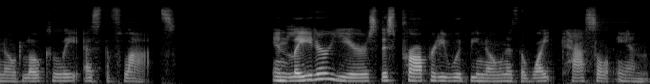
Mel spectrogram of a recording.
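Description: A woman with an unremarkable speaking voice talks at a fairly low pitch and a fairly slow pace. The recording is very clean, with a silent background. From Toronto, Canada. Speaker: author. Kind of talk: reading aloud.

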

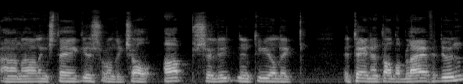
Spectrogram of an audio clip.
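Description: Monotone, flat intonation marks this man's speech at a moderate pace. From Netherlands, Eindhoven; Netherlands. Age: 70s. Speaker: cycling race announcer; retiring race announcer. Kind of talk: interview. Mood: relaxed, reflective. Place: home room.

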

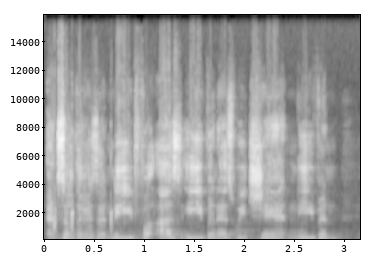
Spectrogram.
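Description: A man's high-pitched voice at a moderate pace over light background noise. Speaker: rally speaker leading a moment of silence. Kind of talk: solemn rally address with a preacherly cadence. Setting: outdoor rally with crowd. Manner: measured, grave, repetitive phrasing building emphasis. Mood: somber, earnest. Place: street.

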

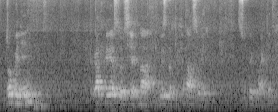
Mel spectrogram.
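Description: Speaking at a moderate pace with long, frequent pauses, a man is heard with audible room echo and light background noise. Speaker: investment consultant. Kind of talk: conference talk. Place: hall. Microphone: handheld.

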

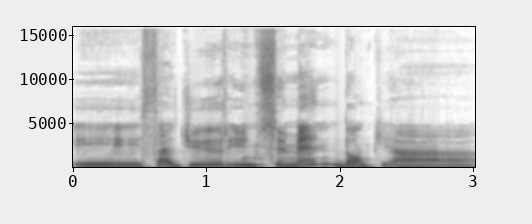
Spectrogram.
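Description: Her voice sits at a medium pitch and moves up and down in an ordinary way. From French Polynesia, Raiatea; French Polynesia. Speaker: dance school owner; dance school teacher guest. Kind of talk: casual chat. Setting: radio studio. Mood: warm, nostalgic at times. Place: studio. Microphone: studio mic.

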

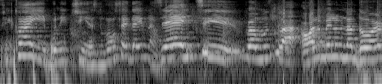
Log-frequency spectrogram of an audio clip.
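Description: A woman talks at a moderate pace in a raised, projected voice. Her intonation is lively, with light background noise. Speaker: home vlogger. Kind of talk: casual vlog chat. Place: kitchen. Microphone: phone near.

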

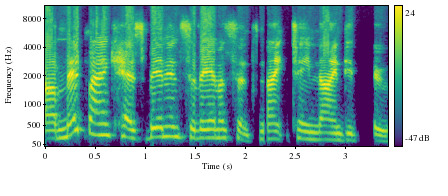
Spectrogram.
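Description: On a quiet background, a woman speaks with lively intonation in a dry sound with no echo. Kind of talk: informational presentation. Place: home room. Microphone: video call.

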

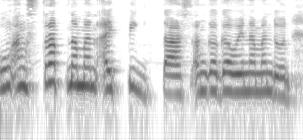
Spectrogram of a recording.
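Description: Her voice sits high in pitch. The woman speaks at a moderate pace. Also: quiet background. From Philippines. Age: 50s. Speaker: vlogger; vlogger telling her life story. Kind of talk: personal storytelling vlog; casual vlog chat. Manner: halting, with frequent fillers. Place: home room. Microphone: phone near.

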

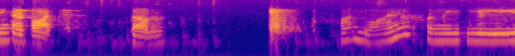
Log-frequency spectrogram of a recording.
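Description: A woman talks at a very slow pace with a slightly husky edge. Her pitch varies in an ordinary way. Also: medium pitch for a woman, dry, close sound with no echo.

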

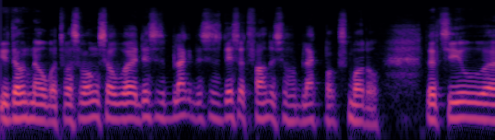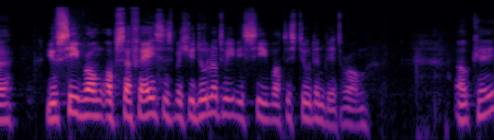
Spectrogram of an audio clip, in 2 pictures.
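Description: In a Dutch accent, a man with a medium-pitched, dark, mellow voice speaks at a fairly quick pace with fairly even intonation against a quiet background. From Netherlands. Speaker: professor. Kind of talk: lecture. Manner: halting. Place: hall.

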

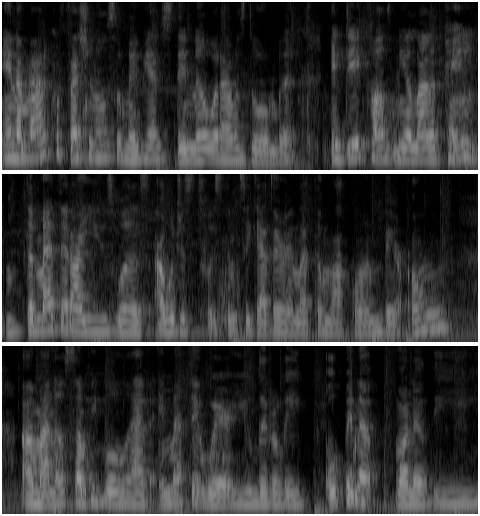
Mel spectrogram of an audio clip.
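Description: A woman speaks at a fairly quick pace in a relaxed tone with fairly even intonation. Faint music plays in the background. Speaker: hair care vlogger. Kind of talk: casual talk to camera. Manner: chatty, relaxed. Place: home room. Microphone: phone near.

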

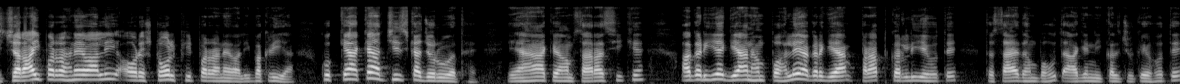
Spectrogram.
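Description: In a quiet setting, a man talks in a high pitch that varies in an ordinary way. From Bihar, India (Muzaffarpur); Bihar, India. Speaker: goat farmer, trainee. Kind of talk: interview. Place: farm machine.

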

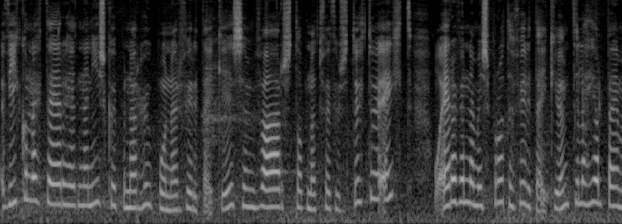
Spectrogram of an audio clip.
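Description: Over light background noise, a woman talks with a high pitch and ordinary pitch variation. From Tunisia. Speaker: tech entrepreneur; news interviewee. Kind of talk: news interview. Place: office.

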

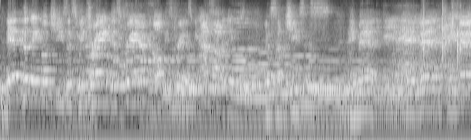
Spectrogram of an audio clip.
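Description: Loud music fills the background as the speaker goes at a very slow pace, with audible room echo. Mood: earnest, reverent. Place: church.

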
